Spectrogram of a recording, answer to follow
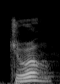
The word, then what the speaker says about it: draw: 이번 표현은 draw, draw, draw 라고 발음하시면 되겠고요. 이때 dr 발음이 주루, 주루, 그래서 draw 라고 발음하시면 되겠습니다.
